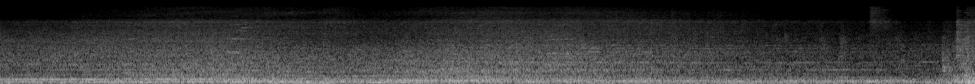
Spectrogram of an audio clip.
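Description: A large truck passing on the street, its engine running with a steady low drone that shifts slightly in pitch.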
